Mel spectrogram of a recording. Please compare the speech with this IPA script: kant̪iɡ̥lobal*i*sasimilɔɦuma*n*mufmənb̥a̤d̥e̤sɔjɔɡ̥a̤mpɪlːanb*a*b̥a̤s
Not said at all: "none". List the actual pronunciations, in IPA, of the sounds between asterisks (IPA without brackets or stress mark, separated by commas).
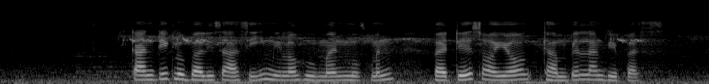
i, n, e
